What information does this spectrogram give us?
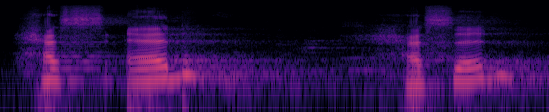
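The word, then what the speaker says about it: חסד: so the first one is Yahweh which is pronounced Yahweh you say that Yahweh okay that's number one the second one is hesid has said okay and then the last one is Yeshua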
